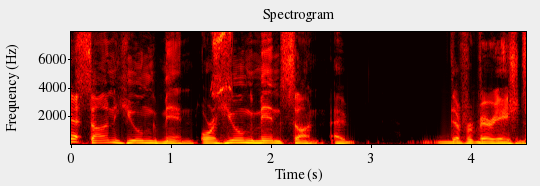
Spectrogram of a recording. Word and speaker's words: Son Heung-min: Son Heung-min. He's probably the best Asian player of all time. Son Heung-min? Is that how you say it? Son Heung-min, or Heung-min Son.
